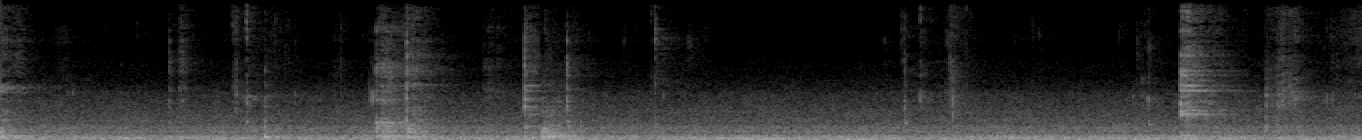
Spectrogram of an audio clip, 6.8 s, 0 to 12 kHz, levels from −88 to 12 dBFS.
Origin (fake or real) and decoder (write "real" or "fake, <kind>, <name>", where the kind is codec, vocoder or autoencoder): real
